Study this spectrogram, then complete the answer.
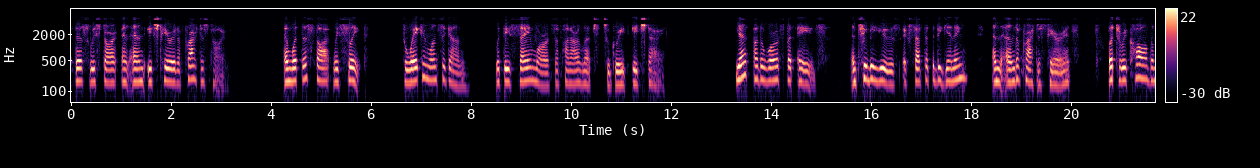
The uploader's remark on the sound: ACIM Daily Conference Call.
